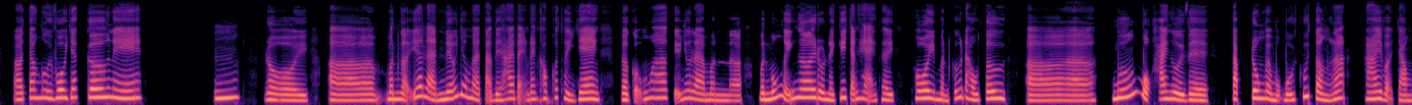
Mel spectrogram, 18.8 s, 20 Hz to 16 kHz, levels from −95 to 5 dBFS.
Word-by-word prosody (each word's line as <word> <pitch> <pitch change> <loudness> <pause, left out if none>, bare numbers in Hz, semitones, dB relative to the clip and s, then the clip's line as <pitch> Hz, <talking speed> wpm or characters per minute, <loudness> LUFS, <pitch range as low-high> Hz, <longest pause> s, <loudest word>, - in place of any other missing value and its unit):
ờ, 220 +1 -2
cho 280 +4 -2
người 275 -2 +1
vô 280 +2 +4
gia 295 +2 -1
cư 300 +1 +5
nè. 270 -1 +2 1.0
Ừm, 275 +3 +3 0.3
rồi, 195 -3 0 0.2
ờ, 195 0 -1
mình 230 0 +3
nghĩ 230 +6 0
á 335 - +2
là 255 -10 0
nếu 235 +7 +3
như 360 -2 -1
mà 250 -7 0
tại - - -8
vì 205 +1 -1
hai 245 +4 -3
bạn 200 - -7
đang 235 +1 -3
không 250 +1 -5
có 290 - -6
thời 230 -8 -2
gian 235 0 +3 0.3
và 215 -1 +2
cũng 240 +5 -5
á, 280 0 -2
kiểu - - -4
như 255 +4 -1
là, 225 -4 0
mình, 195 -2 -2
ờ, 185 0 -5 0.2
mình 220 -1 +4
muốn 285 +8 +3
nghỉ - - 0
ngơi 290 +1 +3
đồ 250 -3 +3
này 210 -3 +2
kia 285 +7 +1
chẳng 220 0 -2
hạn, 235 -7 -4
thì 205 -2 0 0.3
thôi 260 0 +4
mình 210 -5 0
cứ 255 +9 -2
đầu 225 -8 -1
tư, 255 +1 +5 0.3
ờ, 190 0 -3 0.2
mướn 285 +9 +4
1-2 240 +1 +1
người 230 -5 +4
về 195 -1 +1 0.3
tập 235 -2 +1
trung 265 -1 +5
vào 245 - +2
một 195 -2 -1
buổi 200 +1 +1
cuối 325 - +3
tuần 205 -7 +1
á, 260 +4 +1 0.3
hai 245 +1 +2
vợ - - -3
chồng 190 -2 -3
235 Hz, 205 wpm, -22 LUFS, 200-265 Hz, 1.0 s, cư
